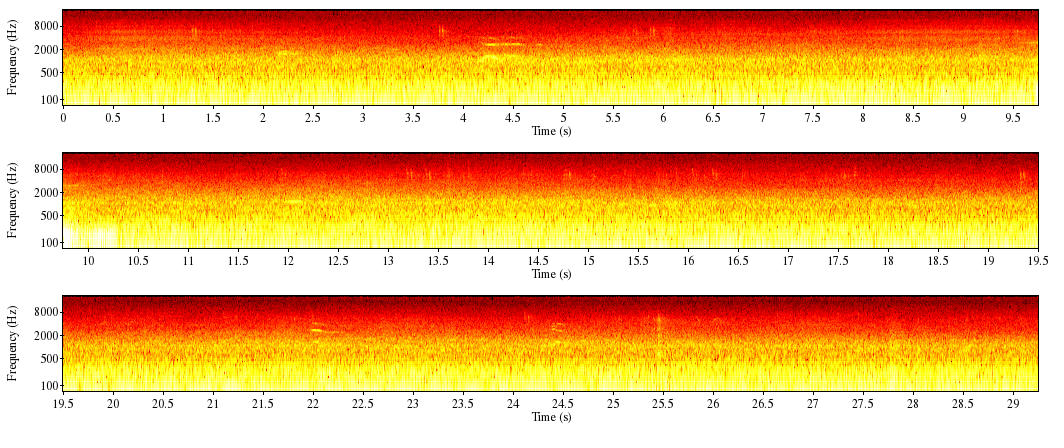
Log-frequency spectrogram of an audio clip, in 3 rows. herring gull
4.2s 5.0s

